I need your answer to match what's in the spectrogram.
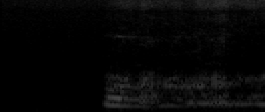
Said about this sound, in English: is purring. And his tail is wagging. It's just too bad this cat sheds like nobody's business.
